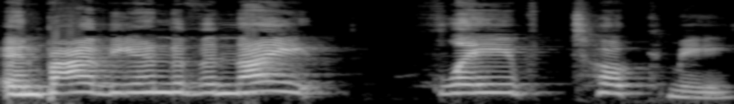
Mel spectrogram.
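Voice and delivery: put-on New York accent. Speaker quotes a woman's confessional from a show: best New York voice. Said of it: "I'm gonna try to do my best New York voice".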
